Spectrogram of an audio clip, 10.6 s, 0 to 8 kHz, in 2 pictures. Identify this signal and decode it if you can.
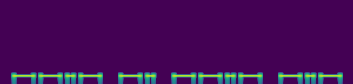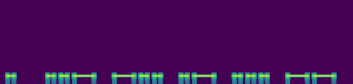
Morse code, heard as a keyed tone, about 12 wpm, 800 Hz. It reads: QNQKE UDASM
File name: Morse / ltr-12wpm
